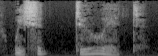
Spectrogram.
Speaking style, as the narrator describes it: she says softly

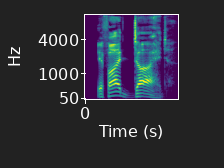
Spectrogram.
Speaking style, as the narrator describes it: Kelsier said, loudly,

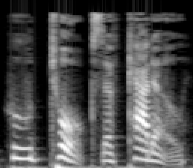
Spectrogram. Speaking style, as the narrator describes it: said he gruffly

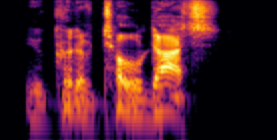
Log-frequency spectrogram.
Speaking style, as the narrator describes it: growled Mr

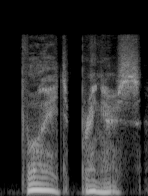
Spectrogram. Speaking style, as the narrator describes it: Syl whispered

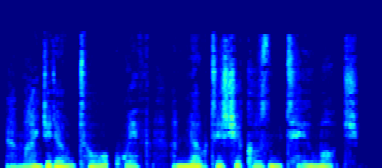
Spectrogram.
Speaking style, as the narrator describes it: whispered instructions

